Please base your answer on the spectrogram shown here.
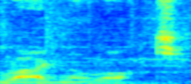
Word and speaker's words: Ragnarok: And we put the umlauts above the O, so we say Ragnarök. But the band is pronounced Ragnarok.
